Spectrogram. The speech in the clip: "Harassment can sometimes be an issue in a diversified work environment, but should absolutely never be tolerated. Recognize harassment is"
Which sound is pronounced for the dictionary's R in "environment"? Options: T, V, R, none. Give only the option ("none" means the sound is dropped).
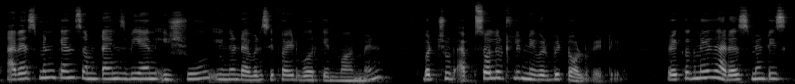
none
